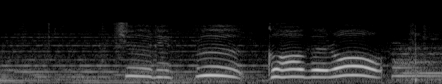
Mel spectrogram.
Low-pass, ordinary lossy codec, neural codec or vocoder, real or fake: 7.2 kHz; AAC, 32 kbps; codec, 16 kHz, 8 kbps, FunCodec, trained on Chinese and English, 25 frames a second; fake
